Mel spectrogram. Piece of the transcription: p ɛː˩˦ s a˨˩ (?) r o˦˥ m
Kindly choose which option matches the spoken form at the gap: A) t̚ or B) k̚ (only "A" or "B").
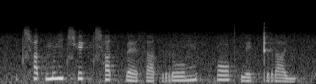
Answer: A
